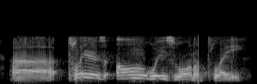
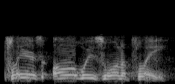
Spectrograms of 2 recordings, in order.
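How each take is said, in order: First: Slower, punching "players" at the start; slow emphatic repeat. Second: Said in the usual way. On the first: Shown as a demonstration. Former player hammering the point home to host, slow emphasis. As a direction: lean hard on "players" and let it sink in.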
